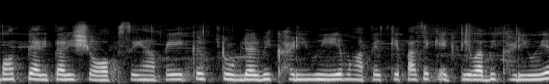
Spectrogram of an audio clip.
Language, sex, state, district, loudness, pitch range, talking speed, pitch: Hindi, female, Bihar, Patna, -15 LUFS, 220-235 Hz, 240 wpm, 225 Hz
